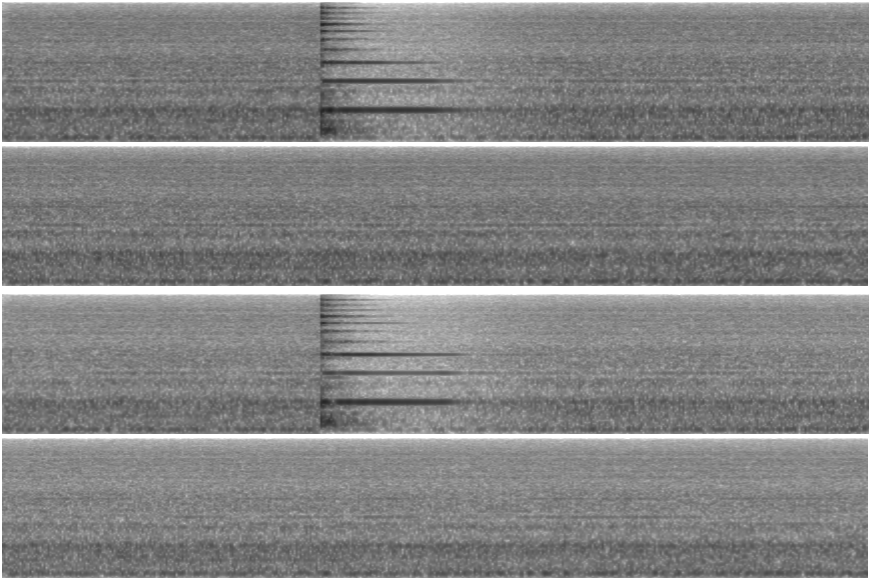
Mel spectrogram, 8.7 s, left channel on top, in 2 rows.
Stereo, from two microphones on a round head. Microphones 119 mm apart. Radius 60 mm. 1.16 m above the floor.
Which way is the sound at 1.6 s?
5° left (ahead or behind).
